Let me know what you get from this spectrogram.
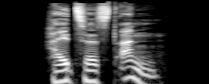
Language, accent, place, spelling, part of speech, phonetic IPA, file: German, Germany, Berlin, heizest an, verb, [ˌhaɪ̯t͡səst ˈan], De-heizest an.ogg
- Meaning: second-person singular subjunctive I of anheizen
